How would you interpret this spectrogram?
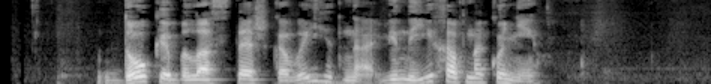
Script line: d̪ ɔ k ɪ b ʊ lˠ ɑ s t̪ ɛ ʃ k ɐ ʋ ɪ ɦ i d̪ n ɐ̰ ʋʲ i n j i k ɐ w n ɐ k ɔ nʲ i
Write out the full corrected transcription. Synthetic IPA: d̪ ɔ k ɪ b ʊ lˠ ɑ s t̪ ɛ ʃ k ɐ ʋ ɪ ɦ i d̪ n ɐ̰ ʋʲ i n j i x ɐ w n ɐ k ɔ nʲ i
